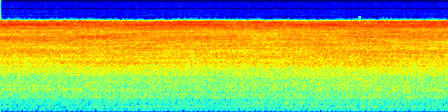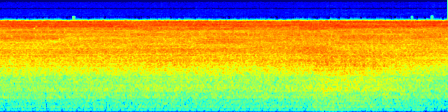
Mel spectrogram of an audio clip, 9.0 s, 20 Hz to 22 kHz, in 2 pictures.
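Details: 1985 Mercedes-Benz 380SL at idle: loud steady hiss over a quiet engine, a major vacuum leak at the rear and driver's side of the fuel distributor, apparently under the air metering manifold; cause unknown.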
